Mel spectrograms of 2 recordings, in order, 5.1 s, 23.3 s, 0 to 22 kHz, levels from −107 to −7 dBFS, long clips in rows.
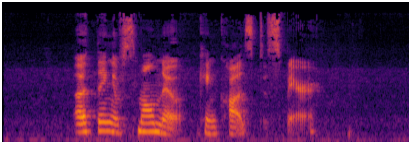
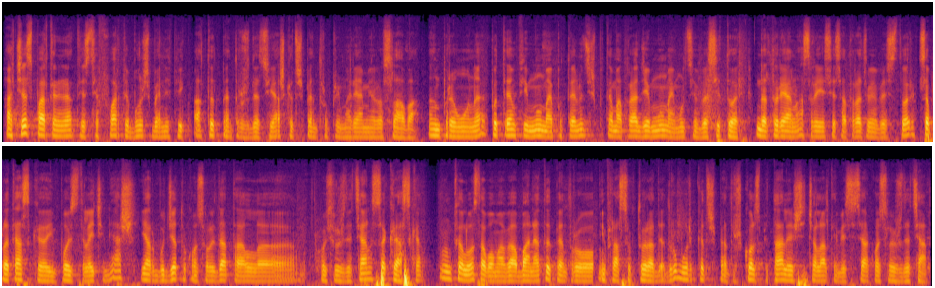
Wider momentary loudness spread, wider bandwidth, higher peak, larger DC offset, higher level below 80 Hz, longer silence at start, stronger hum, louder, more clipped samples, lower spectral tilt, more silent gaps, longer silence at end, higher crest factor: about the same, 8 LU vs 7 LU; about the same, 16.5 kHz vs 15.5 kHz; second, -20 dBFS vs -4 dBFS; neither; second, -72 dBFS vs -40 dBFS; first, 0.9 s vs 0.05 s; neither; second, -38 LUFS vs -26 LUFS; neither; second, -2.5 dB/octave vs -5 dB/octave; neither; first, 1.15 s vs 0 s; about the same, 20 dB vs 22 dB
